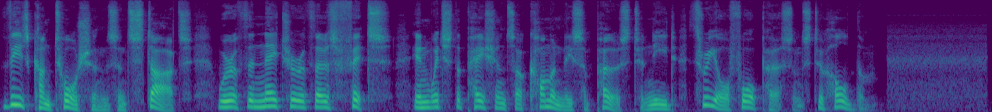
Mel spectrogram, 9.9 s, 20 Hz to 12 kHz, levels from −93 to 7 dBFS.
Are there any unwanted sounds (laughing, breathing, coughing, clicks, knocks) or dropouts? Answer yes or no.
no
